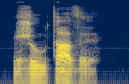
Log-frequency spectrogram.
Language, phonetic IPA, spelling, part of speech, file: Polish, [ʒuwˈtavɨ], żółtawy, adjective, Pl-żółtawy.ogg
